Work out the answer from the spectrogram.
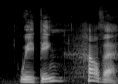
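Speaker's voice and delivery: ordinary delivery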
